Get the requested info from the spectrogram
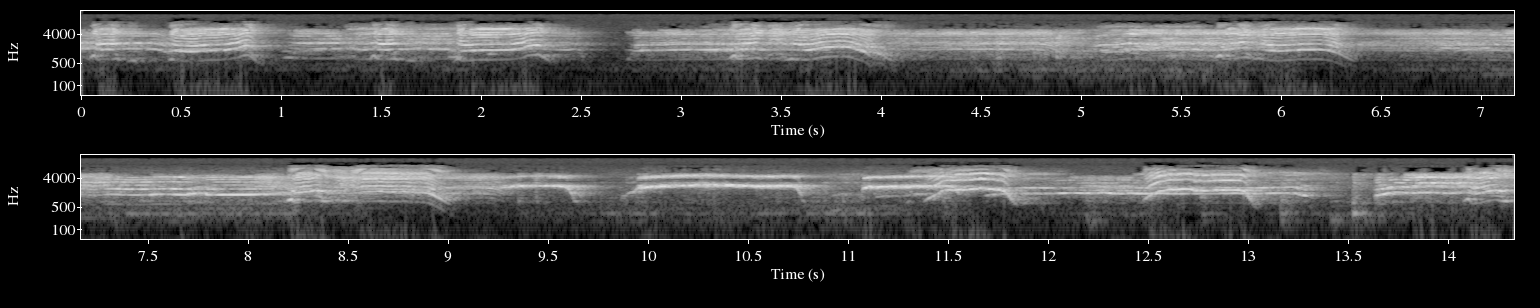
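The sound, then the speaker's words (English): Parrots in a burning house shriek loudly and almost without pause, screaming 'help', their harsh, piercing calls overlapping in a frantic, scream-like din, with only brief gaps over about fourteen seconds. “Yeah, parrots. They were screaming God, help.”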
